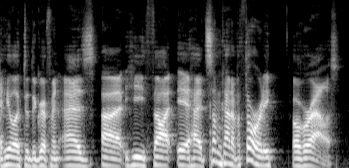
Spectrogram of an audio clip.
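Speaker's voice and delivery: ordinary delivery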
